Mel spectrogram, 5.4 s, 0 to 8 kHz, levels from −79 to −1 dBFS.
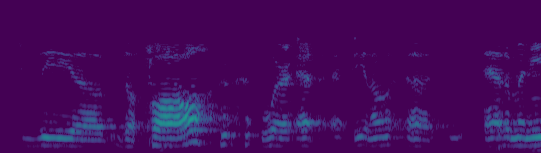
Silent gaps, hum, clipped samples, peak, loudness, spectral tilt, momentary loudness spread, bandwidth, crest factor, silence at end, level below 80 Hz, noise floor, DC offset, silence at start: none; none; under 0.1%; -30 dBFS; -49 LUFS; 0 dB/octave; 19 LU; 3.5 kHz; 18 dB; 0 s; -88 dBFS; -73 dBFS; under 0.1%; 0.2 s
